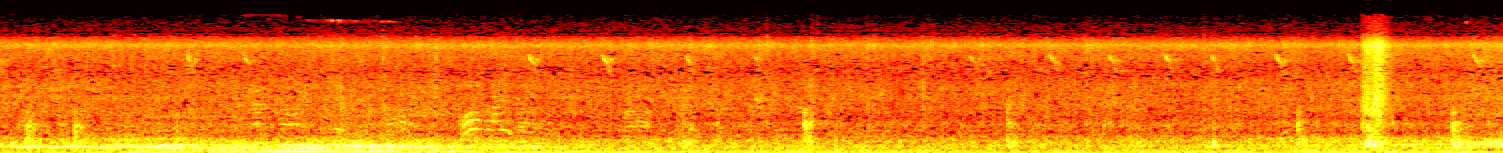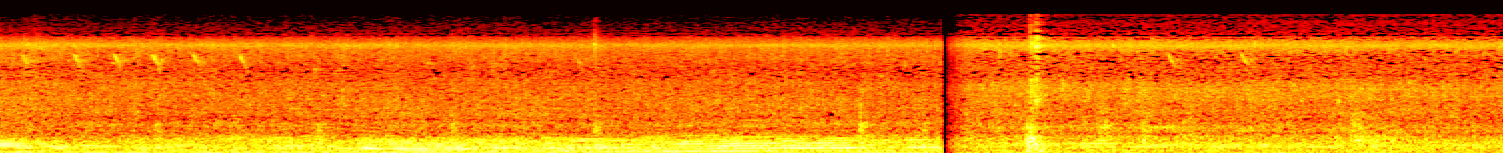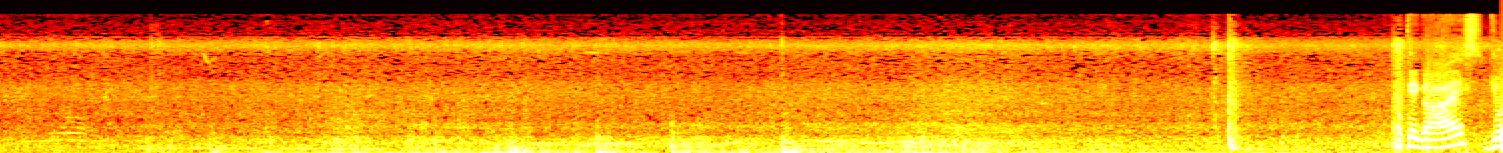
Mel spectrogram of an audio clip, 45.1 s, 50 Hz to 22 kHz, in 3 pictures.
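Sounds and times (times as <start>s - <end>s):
steady hiss: 0.0s - 14.4s, 24.5s - 45.0s.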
